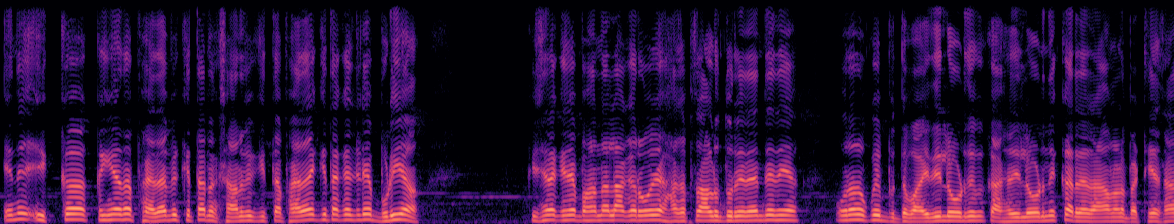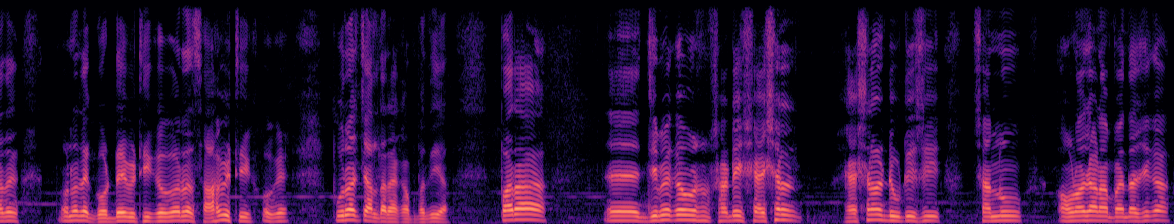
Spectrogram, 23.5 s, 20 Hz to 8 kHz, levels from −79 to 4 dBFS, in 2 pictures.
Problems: constant background noise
